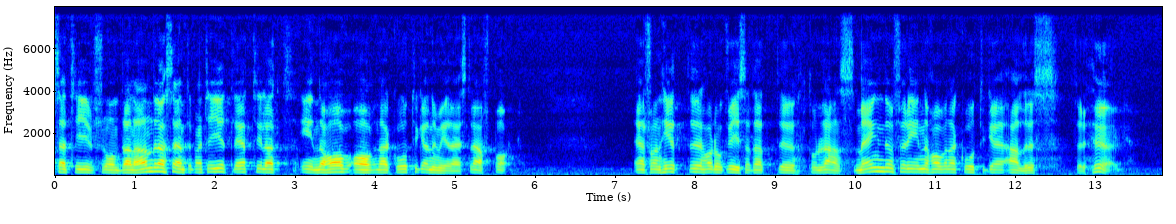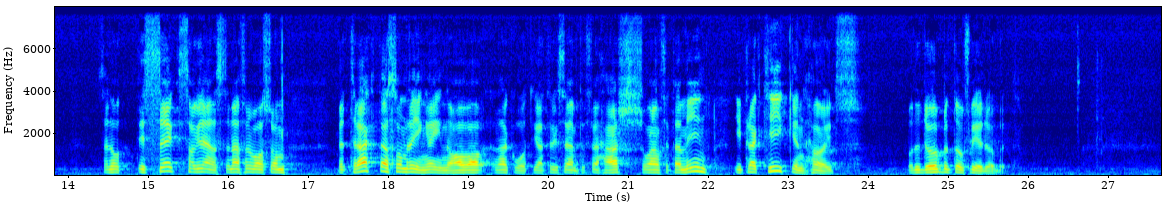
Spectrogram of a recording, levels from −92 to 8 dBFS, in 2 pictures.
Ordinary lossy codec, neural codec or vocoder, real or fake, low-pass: none; codec, 16 kHz, 16 kbps, FunCodec, trained on LibriTTS, 50 frames a second; fake; none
